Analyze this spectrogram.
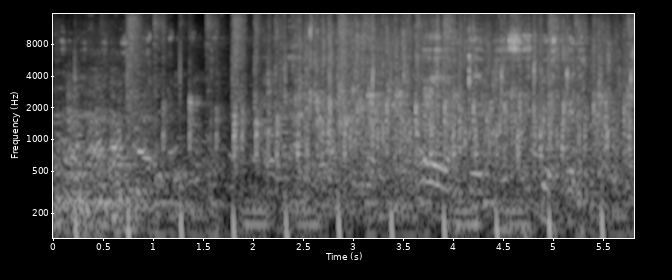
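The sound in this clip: Studio applause played from a sound-effect button: dense, steady clapping from a crowd that runs the whole time, with some crowd noise mixed in.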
